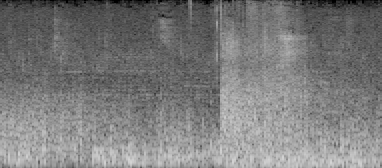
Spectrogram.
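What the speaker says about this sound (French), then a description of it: "Voilà, il pleut." Rain pouring steadily with deep rolling thunder rumbling loud and close throughout, no voices.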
